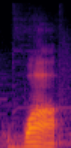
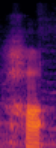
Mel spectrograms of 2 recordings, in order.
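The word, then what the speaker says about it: は: For example, "wa" is written with this character, which is normally pronounced "ha".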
